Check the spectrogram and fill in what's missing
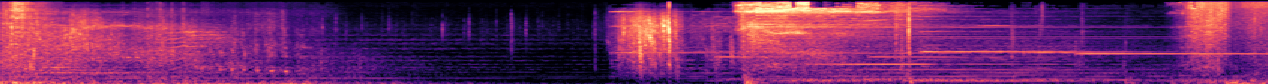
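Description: A Confringo blasting spell goes off in the game Hogwarts Legacy, a sudden loud boom and crash at about the middle, set in a busy layer of game sound and mechanical clatter that rumbles on before and after.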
